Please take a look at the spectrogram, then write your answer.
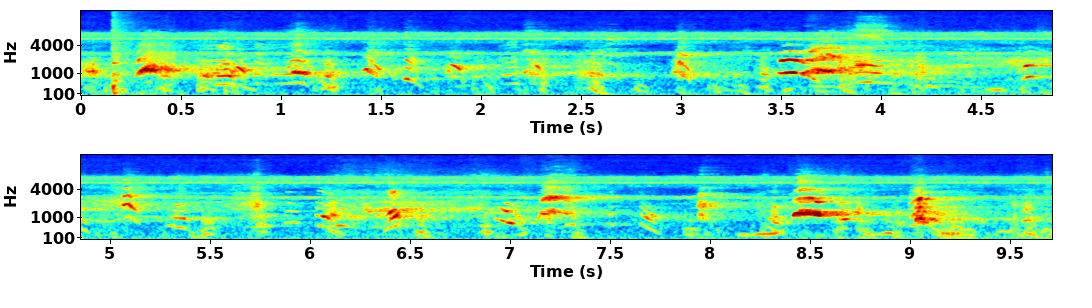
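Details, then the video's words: Chimpanzee pant hoot building into loud screams and barking, with panting; a rapid series of breathy hoots rising in pitch and loudness, peaking in sharp high cries around the middle and again near the end, with a steady background hum. "Chimpanzee. Pant Hoot Developing Into Loud Screams & Clean Barking. Panting & Gr"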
